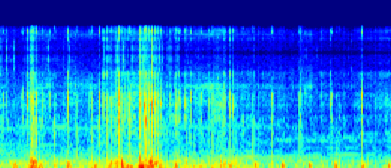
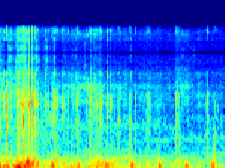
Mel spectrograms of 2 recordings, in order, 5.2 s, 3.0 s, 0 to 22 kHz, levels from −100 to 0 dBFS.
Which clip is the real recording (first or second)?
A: first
